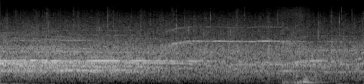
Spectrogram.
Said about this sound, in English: I knew none of you knew WNBA players. That's crazy. You clap for that.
